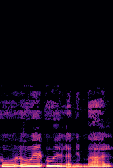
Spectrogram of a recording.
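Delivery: very high, stammering official; quavering voice. A narrator's reading. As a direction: stammer it out slowly, pitched far up. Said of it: "la voix chevrotante du membre de la commission". (voix chevrotante et aiguë, qui bégaie)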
